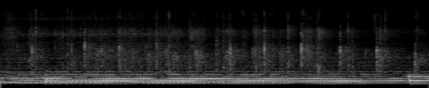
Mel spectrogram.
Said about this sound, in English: Let's give the Lord a hand clap of praise.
